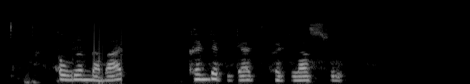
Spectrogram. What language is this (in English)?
Marathi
